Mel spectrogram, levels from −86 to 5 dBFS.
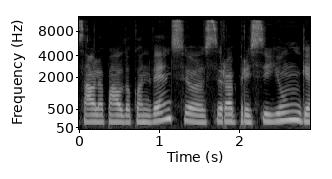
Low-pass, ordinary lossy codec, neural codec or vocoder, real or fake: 10.8 kHz; AAC, 64 kbps; none; real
